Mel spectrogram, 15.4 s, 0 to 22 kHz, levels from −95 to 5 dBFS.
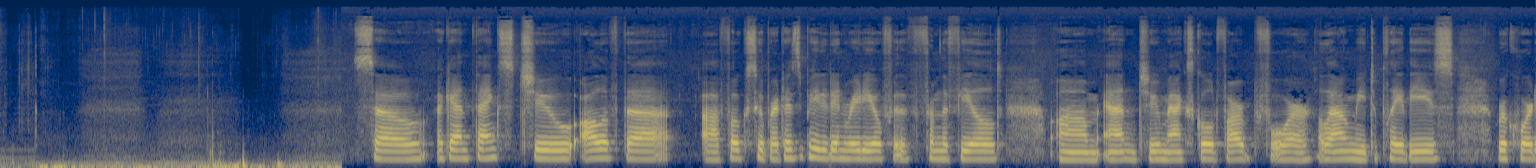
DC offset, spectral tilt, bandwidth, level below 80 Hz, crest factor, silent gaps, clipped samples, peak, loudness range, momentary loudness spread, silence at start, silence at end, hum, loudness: under 0.1%; -4.5 dB/octave; 18.5 kHz; -42 dBFS; 20 dB; none; under 0.1%; -2 dBFS; 5 LU; 12 LU; 0 s; 0 s; none; -20 LUFS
